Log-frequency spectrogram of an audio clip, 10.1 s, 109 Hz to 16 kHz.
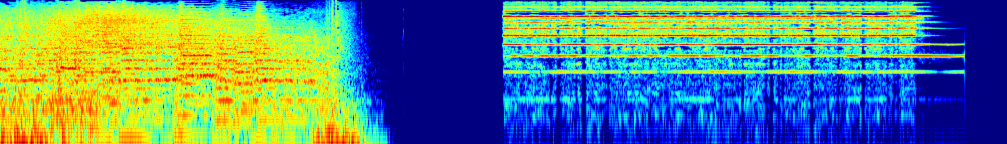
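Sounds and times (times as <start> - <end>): electric school bell ringing: 5.0 - 9.7.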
